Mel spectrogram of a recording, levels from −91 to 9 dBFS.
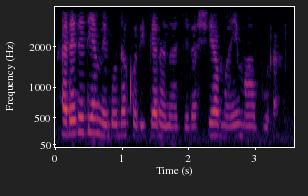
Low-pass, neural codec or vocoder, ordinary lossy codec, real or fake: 3.6 kHz; none; none; real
